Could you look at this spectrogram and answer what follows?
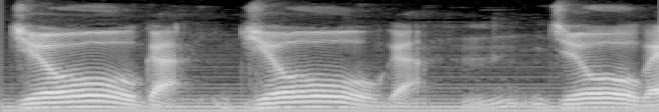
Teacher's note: Y la O en sánscrito, así como la E, siempre son largas, son sonidos largos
